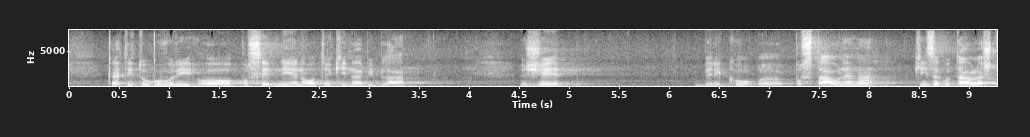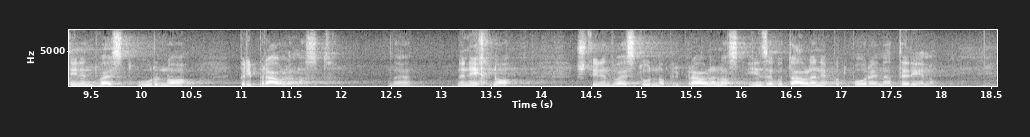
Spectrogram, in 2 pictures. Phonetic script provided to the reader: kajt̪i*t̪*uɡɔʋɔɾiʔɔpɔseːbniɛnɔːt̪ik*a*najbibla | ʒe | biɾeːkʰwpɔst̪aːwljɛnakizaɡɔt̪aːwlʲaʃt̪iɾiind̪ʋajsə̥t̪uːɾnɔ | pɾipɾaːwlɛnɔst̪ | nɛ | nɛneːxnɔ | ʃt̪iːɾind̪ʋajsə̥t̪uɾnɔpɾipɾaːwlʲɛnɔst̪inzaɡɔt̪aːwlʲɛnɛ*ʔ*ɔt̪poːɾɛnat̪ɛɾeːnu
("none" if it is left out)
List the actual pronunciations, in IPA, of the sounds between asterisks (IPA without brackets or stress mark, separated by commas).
t̪, i, p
